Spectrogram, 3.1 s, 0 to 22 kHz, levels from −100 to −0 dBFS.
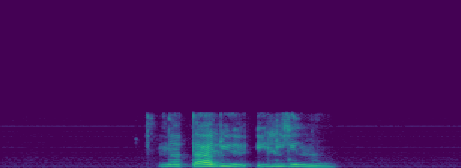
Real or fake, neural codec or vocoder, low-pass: fake; vocoder, 22.05 kHz, 80 mel bands, HiFi-GAN; 7.2 kHz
